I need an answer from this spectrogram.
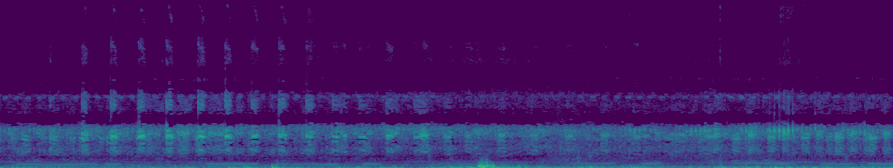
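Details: A rice-field chorus of frogs in the Thai countryside, with rapid, evenly spaced clicking pulses running through the whole stretch, one brief louder thump midway, and steady low background rumble.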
